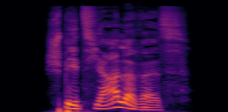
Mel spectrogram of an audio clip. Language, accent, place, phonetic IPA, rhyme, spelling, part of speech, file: German, Germany, Berlin, [ʃpeˈt͡si̯aːləʁəs], -aːləʁəs, spezialeres, adjective, De-spezialeres.ogg
- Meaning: strong/mixed nominative/accusative neuter singular comparative degree of spezial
